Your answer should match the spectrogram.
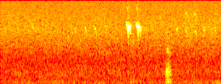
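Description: bird, wild bird calling

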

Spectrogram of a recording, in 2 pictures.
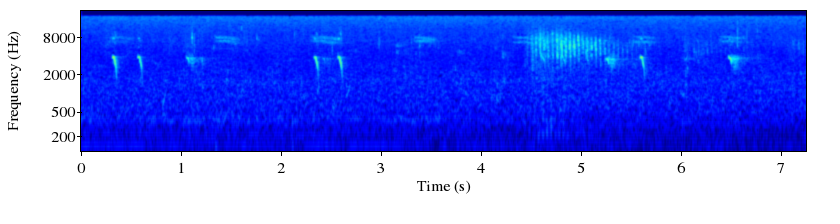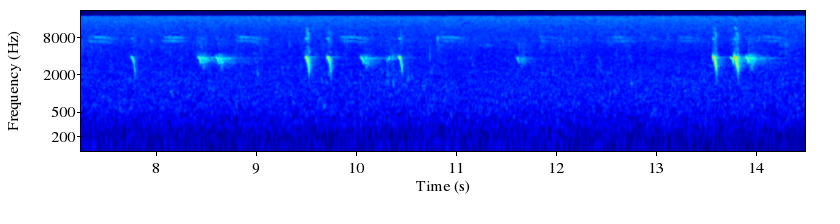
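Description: bird, bird calling

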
